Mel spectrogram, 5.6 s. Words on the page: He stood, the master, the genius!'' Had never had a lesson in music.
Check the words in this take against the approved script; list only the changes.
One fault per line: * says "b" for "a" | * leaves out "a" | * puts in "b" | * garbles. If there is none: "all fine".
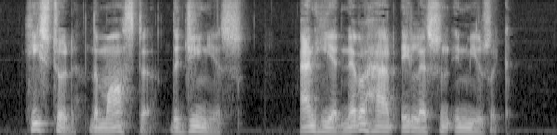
* puts in "And he"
